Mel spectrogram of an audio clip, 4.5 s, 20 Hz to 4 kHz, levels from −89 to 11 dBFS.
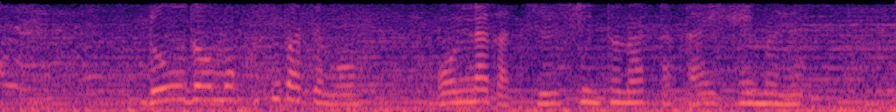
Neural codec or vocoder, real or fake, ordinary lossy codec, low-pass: codec, 16 kHz, 6 kbps, DAC; fake; none; 3.6 kHz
